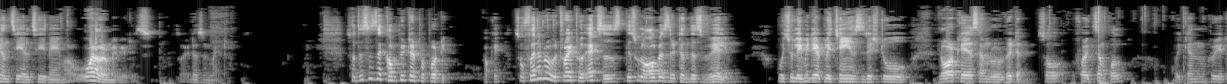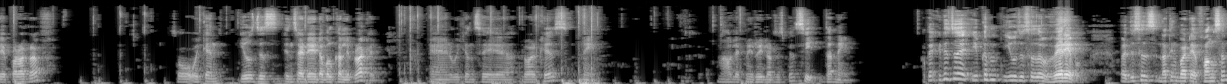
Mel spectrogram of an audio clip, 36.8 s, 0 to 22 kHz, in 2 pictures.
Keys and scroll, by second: 16.5 Return, 22.9 space, 27.3 space, 28.2 ctrl+s, 29.5 F5.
